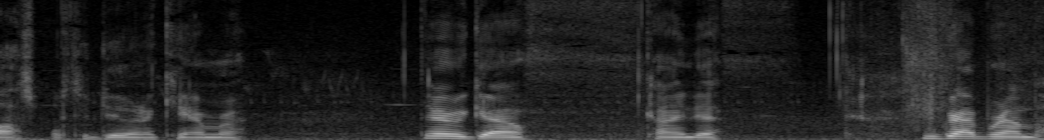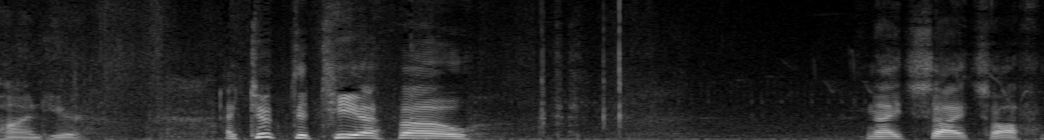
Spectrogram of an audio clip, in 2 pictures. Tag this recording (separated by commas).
Speech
